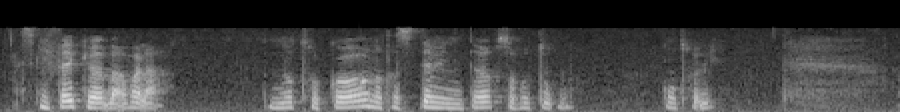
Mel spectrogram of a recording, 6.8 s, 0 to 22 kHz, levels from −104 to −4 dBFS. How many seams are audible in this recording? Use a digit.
0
